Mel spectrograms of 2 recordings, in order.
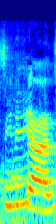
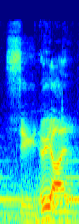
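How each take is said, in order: First: It is said in a scared, unmanly voice. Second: It is said in a deep, manly voice. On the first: The child gives up pretending to be manly. "Scared na ako" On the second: The child is trying to sound like a man. "dapat lalaki boses ko"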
